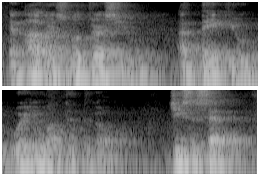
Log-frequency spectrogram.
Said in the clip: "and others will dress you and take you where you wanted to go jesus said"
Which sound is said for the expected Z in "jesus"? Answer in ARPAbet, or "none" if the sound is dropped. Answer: S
